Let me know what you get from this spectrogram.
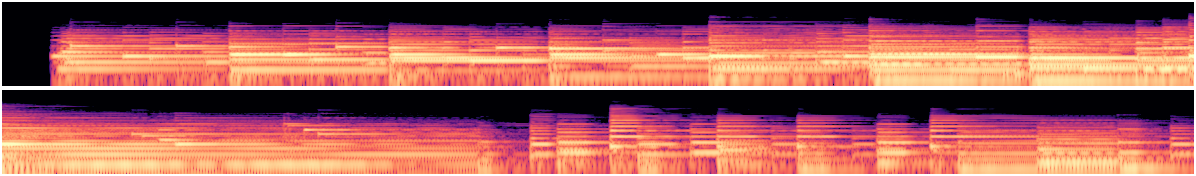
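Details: Piano music plays throughout, with bright keyboard chords and melody and no animal sound heard.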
